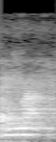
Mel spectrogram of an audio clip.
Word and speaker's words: Emok: Bang Emok atau Emak? Emok ya? Yang tangguh renteng itu apa? Emok ya? Bacanya harus Emok gitu ya? Emok itu gak boleh ya?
